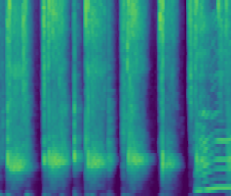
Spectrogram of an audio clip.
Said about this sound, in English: That was me snapping. Oh, we're also supposed to snap.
